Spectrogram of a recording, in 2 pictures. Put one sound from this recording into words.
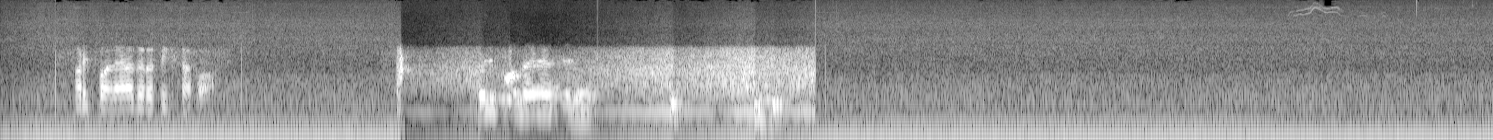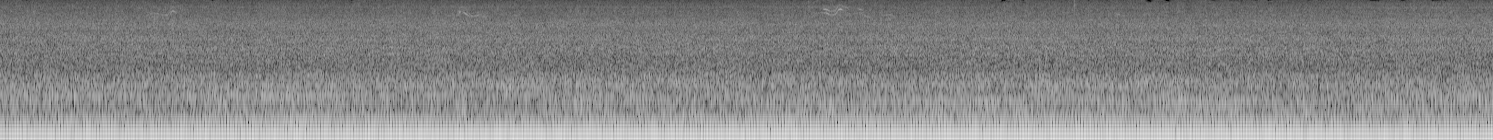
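A light aircraft engine drones steadily.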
